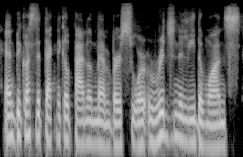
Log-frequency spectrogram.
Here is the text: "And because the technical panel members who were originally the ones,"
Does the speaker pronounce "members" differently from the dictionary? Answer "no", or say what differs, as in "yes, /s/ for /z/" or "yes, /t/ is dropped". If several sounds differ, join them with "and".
yes, /s/ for /z/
